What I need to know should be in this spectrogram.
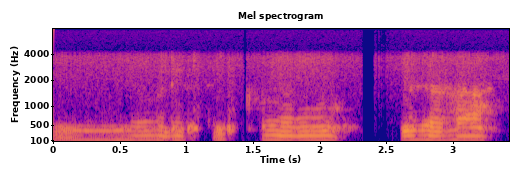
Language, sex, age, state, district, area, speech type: Assamese, male, 60+, Assam, Dibrugarh, rural, conversation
